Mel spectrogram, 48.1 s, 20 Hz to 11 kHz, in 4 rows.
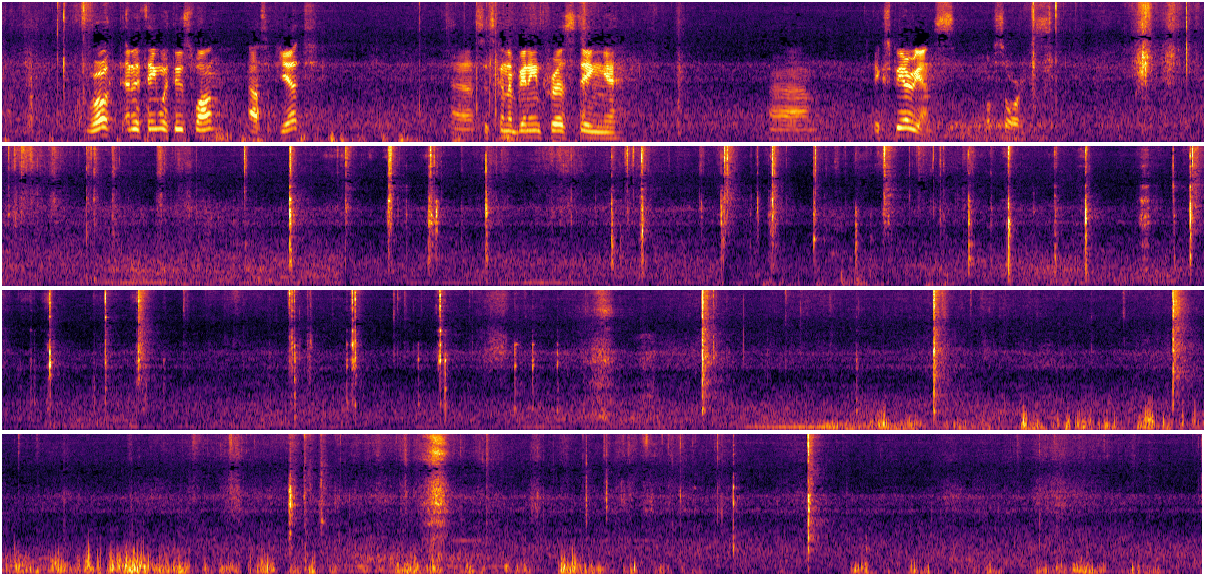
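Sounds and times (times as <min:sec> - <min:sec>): low rumble: 0:31.3 - 0:42.2
knife chopping wood: 0:33.3 - 0:33.6.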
